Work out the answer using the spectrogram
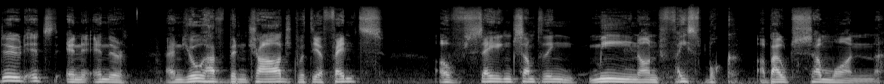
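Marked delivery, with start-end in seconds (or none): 1.6-8.8 clumsy, bad put-on British accent. Imitating a UK judge reading out a charge: bad put-on UK judge accent. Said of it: "I don't know this accent, it's not very good".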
